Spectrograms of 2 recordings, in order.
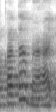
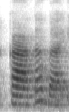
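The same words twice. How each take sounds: First: Said in the usual way. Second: "kata ba" with a drawn-out first "a"; "kata ba" pronounced kaa-ta-ba; long first vowel. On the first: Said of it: "itu memiliki durasi pendek". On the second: Shown as a demonstration. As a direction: hold the opening syllable of "kata ba". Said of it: "itu memiliki durasi yang panjang".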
